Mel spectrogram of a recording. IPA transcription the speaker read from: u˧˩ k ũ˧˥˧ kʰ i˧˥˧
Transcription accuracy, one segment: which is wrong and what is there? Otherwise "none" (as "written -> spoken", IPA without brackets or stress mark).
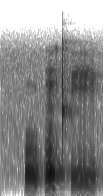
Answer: k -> ʔ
